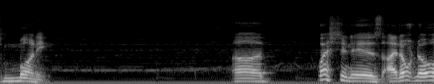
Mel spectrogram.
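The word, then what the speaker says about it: Munny: Sharka12 money, and it's spelled exactly like how it is on the screen here, if you can read it. M-U-N-N-Y. Like Kingdom Hearts or whatever. It's money.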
